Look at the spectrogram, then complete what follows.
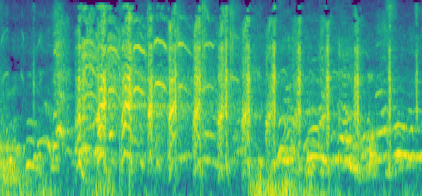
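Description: Several adults laughing together in quick, rapid bursts, loudest from about a second in.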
